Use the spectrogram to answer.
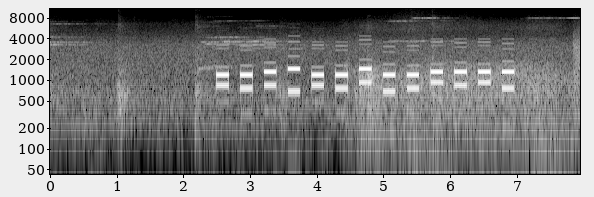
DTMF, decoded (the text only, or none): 748374#140805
